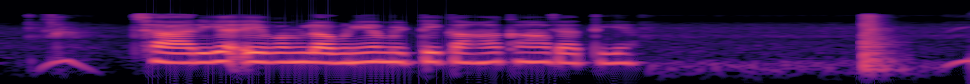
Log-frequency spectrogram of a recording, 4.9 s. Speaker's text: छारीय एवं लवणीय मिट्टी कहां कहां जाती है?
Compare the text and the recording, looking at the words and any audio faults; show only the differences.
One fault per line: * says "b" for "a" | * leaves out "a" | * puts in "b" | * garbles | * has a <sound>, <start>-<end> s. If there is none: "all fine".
* has a thud, 4.3-4.6 s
